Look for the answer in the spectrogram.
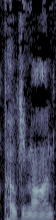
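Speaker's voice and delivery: "Pokemon" said POH-kee-mahn; "Pokemon" with "kee" in the middle and "mahn" to end; variant pronunciation. Shown as a demonstration. Showing how people pronounce "Pokemon" differently, as POH-kee-mahn. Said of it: "Isn't it weird how everyone pronounces".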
